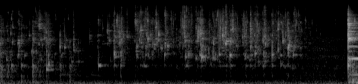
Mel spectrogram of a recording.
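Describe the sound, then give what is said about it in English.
Schnapps being stirred into a drink with a couple of quick stirs: soft liquid swirling and light clinks throughout, ending in one sharp, bright clink. “I'm going to pour my schnapps in. There we go. And then we're going to give it a couple quick stirs.”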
